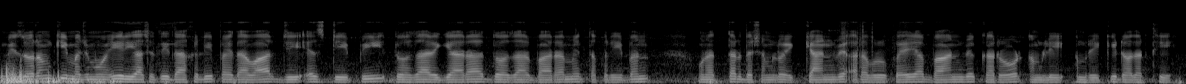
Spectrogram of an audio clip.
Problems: constant background noise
